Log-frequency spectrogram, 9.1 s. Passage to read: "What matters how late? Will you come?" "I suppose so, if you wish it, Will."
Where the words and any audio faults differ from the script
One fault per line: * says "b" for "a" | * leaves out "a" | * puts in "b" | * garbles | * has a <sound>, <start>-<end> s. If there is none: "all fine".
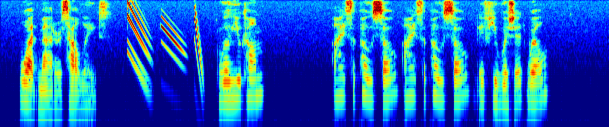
* has a chirp, 1.9-3.1 s
* puts in "I suppose so"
